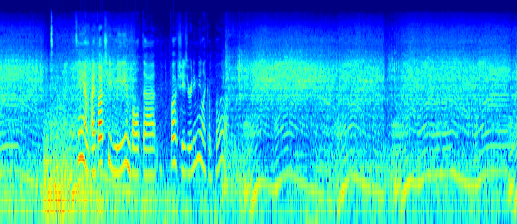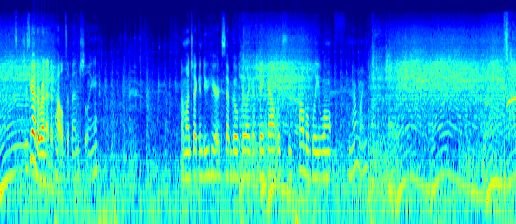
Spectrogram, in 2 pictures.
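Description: A chainsaw idles and revs with a wavering drone.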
